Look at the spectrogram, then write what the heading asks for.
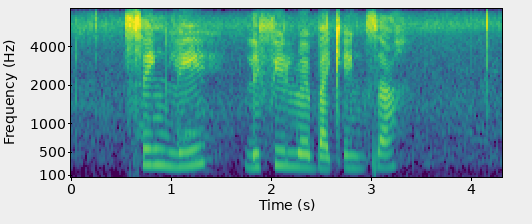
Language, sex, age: Southern Sotho, female, 19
